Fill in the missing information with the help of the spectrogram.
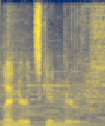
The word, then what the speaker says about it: Lynyrd Skynyrd: Well, the first album is a guide to pronouncing it. Their first album title is pronounced Lynyrd Skynyrd.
